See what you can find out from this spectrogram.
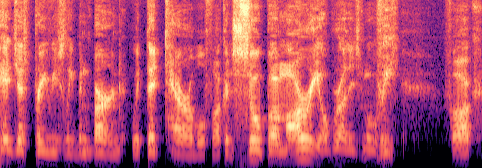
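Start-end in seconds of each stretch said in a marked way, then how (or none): none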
